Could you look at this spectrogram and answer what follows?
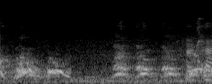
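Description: A dog barks in a backyard, several quick close yips and woofs in two short bursts with a pause between, no talk over them.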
